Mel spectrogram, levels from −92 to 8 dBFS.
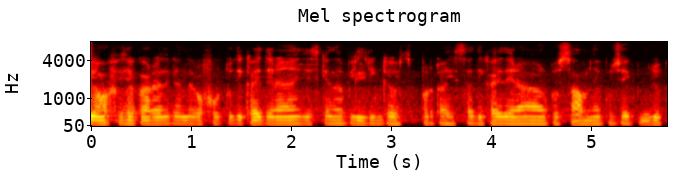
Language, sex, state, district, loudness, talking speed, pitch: Hindi, male, Bihar, Lakhisarai, -30 LUFS, 280 wpm, 120 Hz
